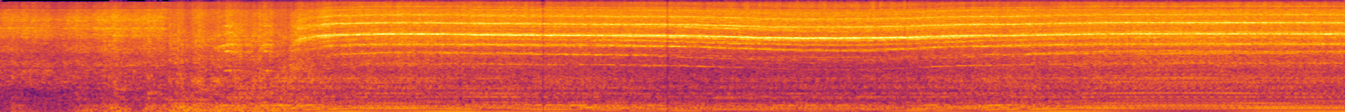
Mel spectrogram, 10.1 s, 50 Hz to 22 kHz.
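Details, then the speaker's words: Nissan 240SX with RB engine swap, first start after work: rough hunting idle with a sharp steady whistle from a vacuum leak at the idle air control valve, not seating despite a new gasket. "I had a issue with the idle air control valve sensor leaking um I had a bad vacuum leak as you guys heard there and it was coming from the idle air control valve sensor it just wasn't seating properly even though I put a fresh new gasket in"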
